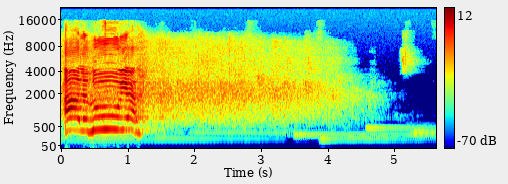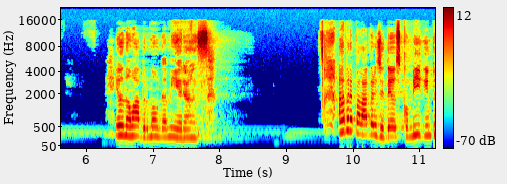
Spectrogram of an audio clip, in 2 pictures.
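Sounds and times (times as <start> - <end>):
audience applauding: 0.0 - 4.7
speech: 6.4 - 8.0, 9.8 - 11.2.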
